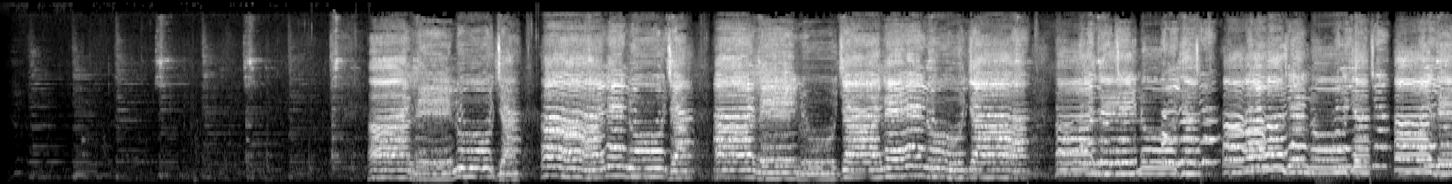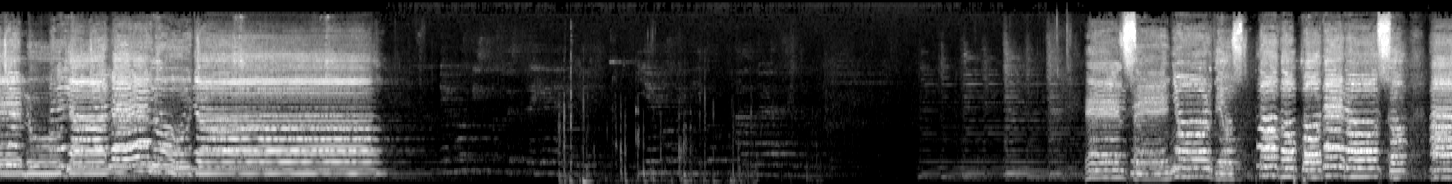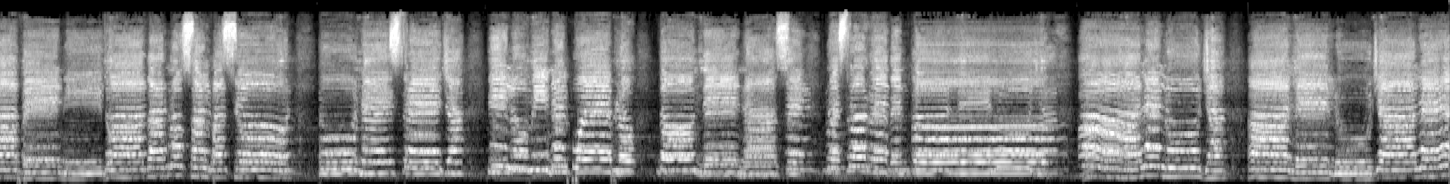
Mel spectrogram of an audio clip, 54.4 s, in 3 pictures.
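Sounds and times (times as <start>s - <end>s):
voices singing alleluia: 4.6s - 23.4s, 31.7s - 54.4s.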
